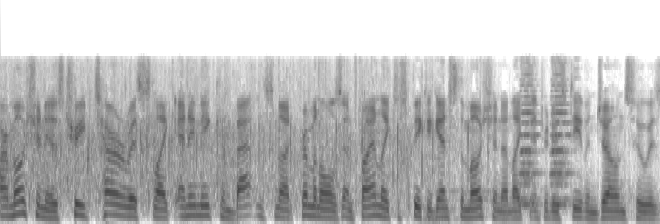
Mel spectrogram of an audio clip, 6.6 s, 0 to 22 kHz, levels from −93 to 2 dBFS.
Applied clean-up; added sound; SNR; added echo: none; Vehicle horn, car horn, honking; 15 dB; none.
